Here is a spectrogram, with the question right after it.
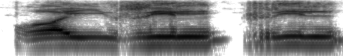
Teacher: Tapi pada saat dia kasroh, ghairil, ril, nah, dia menjadi sangat tipis. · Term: ro tipis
